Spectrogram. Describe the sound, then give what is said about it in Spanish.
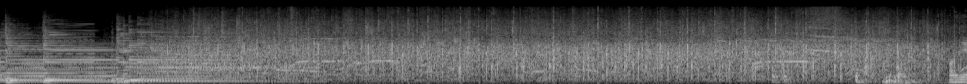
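An audience claps steadily for about ten seconds, a dense, even wash of applause that swells in right after a sustained musical chord fades out at the start. “Aplaudir, aplaudir.”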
